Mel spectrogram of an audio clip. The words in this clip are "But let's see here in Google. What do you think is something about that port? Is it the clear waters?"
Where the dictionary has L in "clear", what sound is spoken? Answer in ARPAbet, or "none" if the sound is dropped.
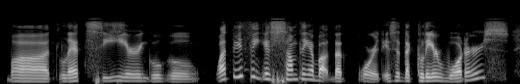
L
